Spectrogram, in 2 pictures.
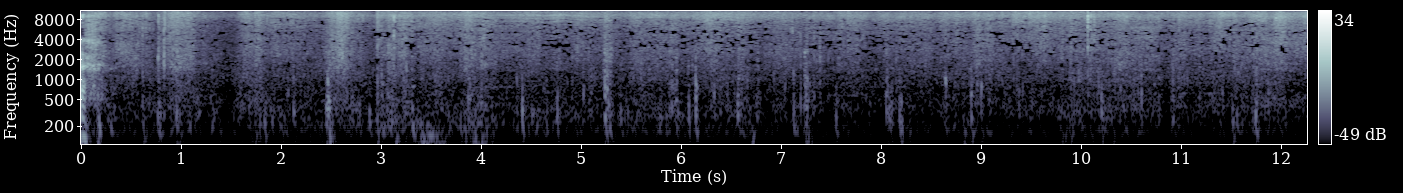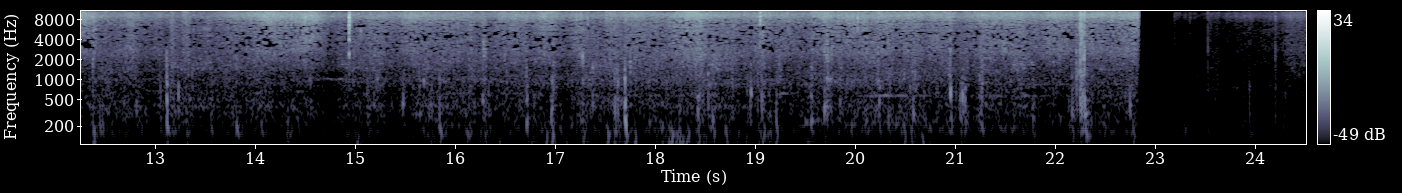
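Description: Footsteps on a dirt mountain trail, irregular scuffs and crunches of walking, over a steady high hiss. The sound cuts out abruptly about a second before the end.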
